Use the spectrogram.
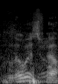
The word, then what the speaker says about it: Louisville: trucks if I remember isn't it pronounced Louisville no Lewisville don't ever say that over there they get upset it's Louis and everything and how they started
